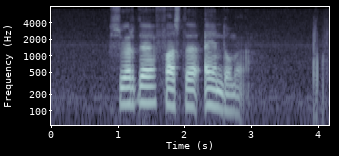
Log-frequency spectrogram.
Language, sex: Afrikaans, male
